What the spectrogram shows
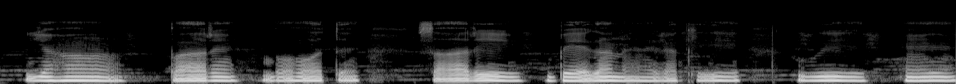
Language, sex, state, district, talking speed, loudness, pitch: Hindi, female, Uttar Pradesh, Hamirpur, 50 wpm, -13 LUFS, 175 Hz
